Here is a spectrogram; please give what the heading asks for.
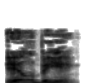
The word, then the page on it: ill-being: British English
